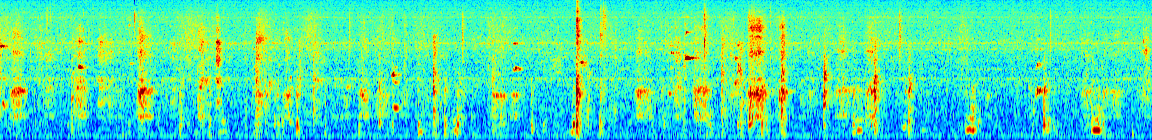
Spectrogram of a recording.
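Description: A boy claps his hands.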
